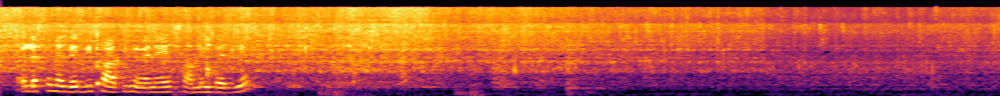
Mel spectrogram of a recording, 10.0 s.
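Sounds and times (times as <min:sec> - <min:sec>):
onions sizzling in hot oil: 0:00.0 - 0:10.0
spatula scraping a pot: 0:02.6 - 0:05.8.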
